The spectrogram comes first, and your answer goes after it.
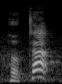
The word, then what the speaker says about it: hooked up: me watch me say hooked up hooked up hooked up hooked up where's the stress on this word the second one if this phrasal verb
